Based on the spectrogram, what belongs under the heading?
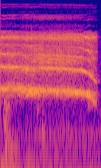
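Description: goat screaming

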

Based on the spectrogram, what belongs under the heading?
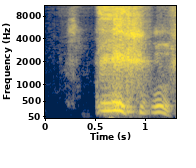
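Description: sneeze

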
